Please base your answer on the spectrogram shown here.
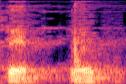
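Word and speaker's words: CPTED: El CEPTED, la prevención del crimen del diseño ambiental, es la traducción al español de un acrónimo del inglés que se pronuncia CEPTED, que quiere decir Crime Prevention Through Environmental Design.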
